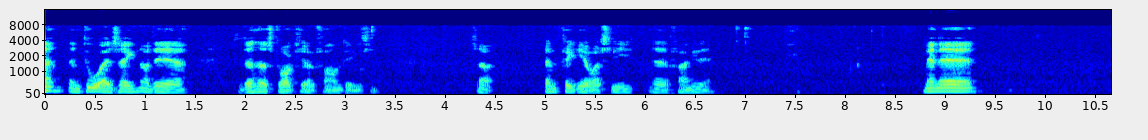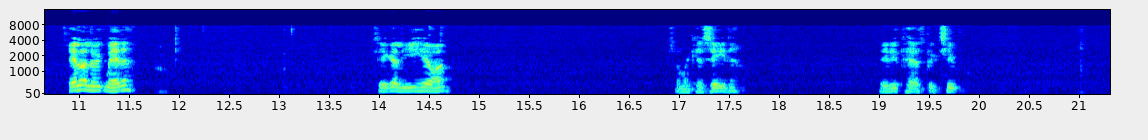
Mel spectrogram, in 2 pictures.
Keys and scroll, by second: 8.1 Escape.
